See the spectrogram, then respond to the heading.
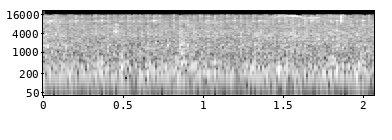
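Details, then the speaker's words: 2003 Toyota Corolla, P0301: idle stumbles with irregular, lumpy beat; after swapping ignition coils 1 and 3 the misfire stays on cylinder one, so not the coil, spark plug next. "So Misfire still in number one, so it's not the ignition coil."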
